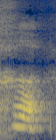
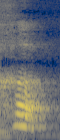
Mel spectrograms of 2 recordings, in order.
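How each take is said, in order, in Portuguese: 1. O som raspa e vibra na garganta. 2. O som raspa e vibra na garganta.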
